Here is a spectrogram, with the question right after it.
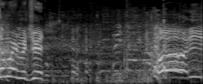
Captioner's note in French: rire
